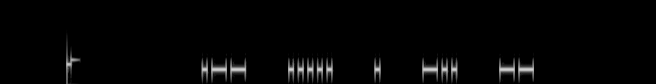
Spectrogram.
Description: Morse code, heard as a keyed tone, about 25 wpm, spaced as for 14 wpm, 700 Hz. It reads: W5EDM
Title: USA Call Signs - 5 Characters - 3x Character Spacing - 25wpm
